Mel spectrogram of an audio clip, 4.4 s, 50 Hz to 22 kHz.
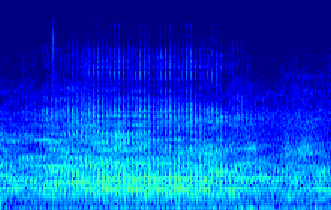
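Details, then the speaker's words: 1970 Morris 1300 ADO16 barn find, ignition on, electric fuel pump at the rear pumping fuel out of the tank: loud fast mechanical ticking, about three or four clicks a second, pretty noisy. "You also get to hear how noisy this pump is. Hear that? It's pretty noisy back here."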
